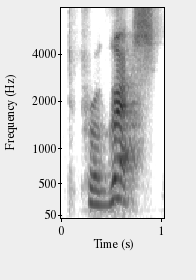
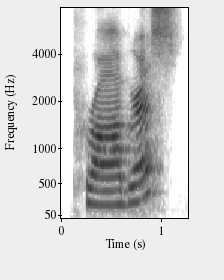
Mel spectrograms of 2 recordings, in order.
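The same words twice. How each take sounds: First: To pro-GRESS, the verb; emphasize the end of progress; stress on second syllable. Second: PROG-ress, the noun; emphasize the beginning of progress; stress on first syllable. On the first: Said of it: "to progress is the verb". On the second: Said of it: "progress is the noun". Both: Shown as a demonstration.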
